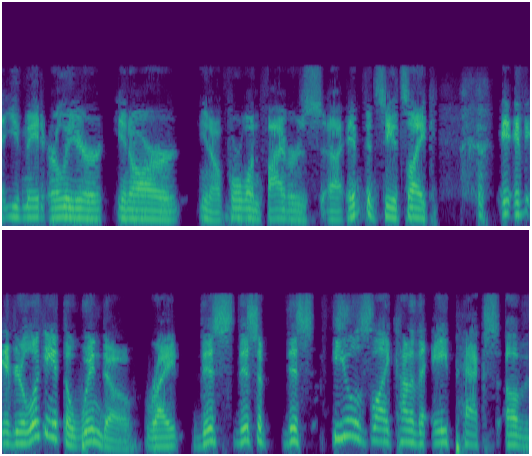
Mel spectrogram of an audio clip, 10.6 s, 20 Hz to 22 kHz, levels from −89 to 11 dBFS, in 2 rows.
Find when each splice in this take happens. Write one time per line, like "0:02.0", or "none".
0:01.8
0:07.1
